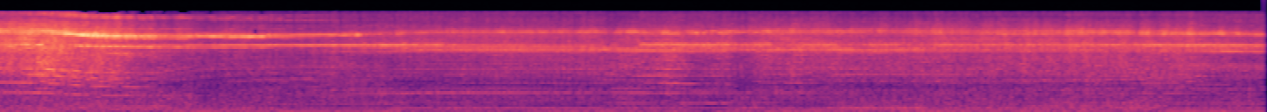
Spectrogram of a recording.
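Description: Rotor blades whir with a steady thumping beat.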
